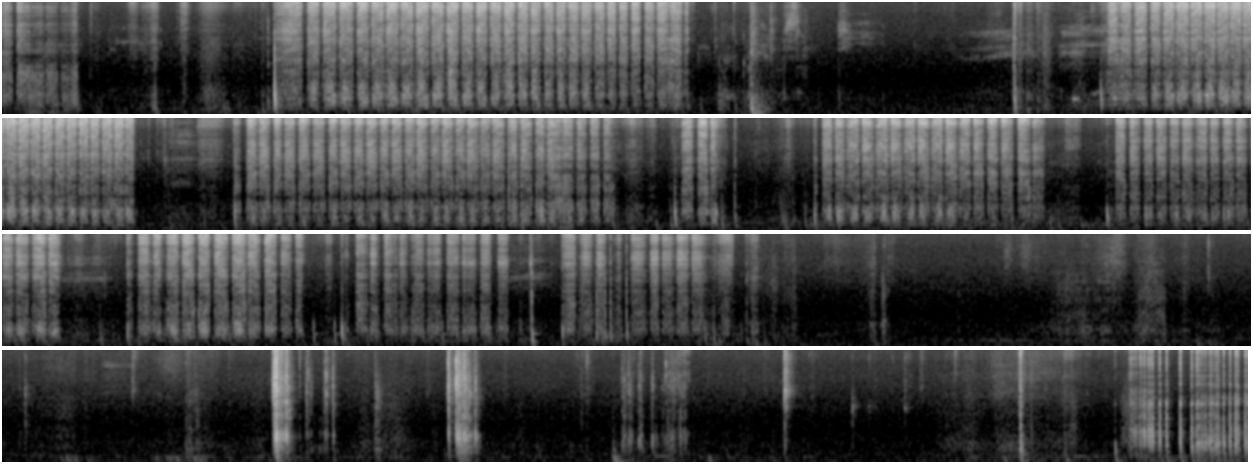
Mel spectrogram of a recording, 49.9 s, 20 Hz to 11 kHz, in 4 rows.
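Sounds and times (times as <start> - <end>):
marker scribbling on paper: 0.0 - 0.8, 2.7 - 6.9, 11.0 - 13.8, 14.8 - 19.7, 20.6 - 22.9, 23.5 - 25.6, 26.2 - 30.0, 30.6 - 32.3.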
